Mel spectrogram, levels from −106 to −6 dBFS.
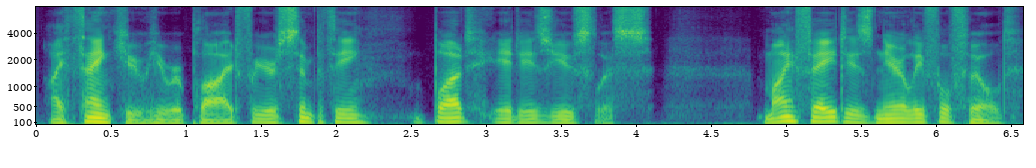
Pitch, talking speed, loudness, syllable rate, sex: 95 Hz, 155 wpm, -20 LUFS, 4.8 syllables/s, male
